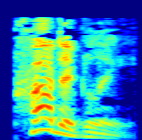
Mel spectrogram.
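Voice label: "prodigally", English, British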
